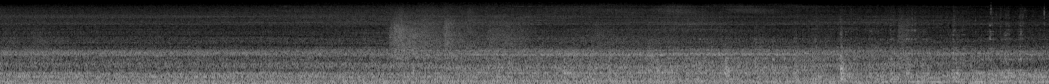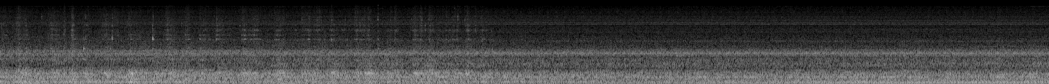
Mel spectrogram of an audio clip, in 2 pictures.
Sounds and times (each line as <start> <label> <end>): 3.7 sunday wash 10.0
